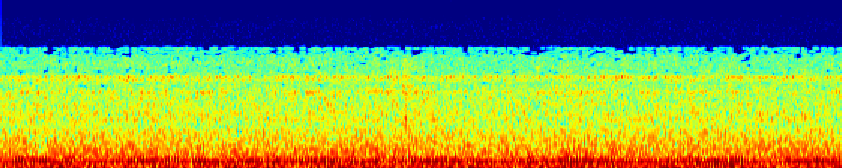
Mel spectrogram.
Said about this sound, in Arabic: طائرات جتي قعدت في مكان حتى تستريح وتبدأ الحركة الثانية في صحراء طبس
